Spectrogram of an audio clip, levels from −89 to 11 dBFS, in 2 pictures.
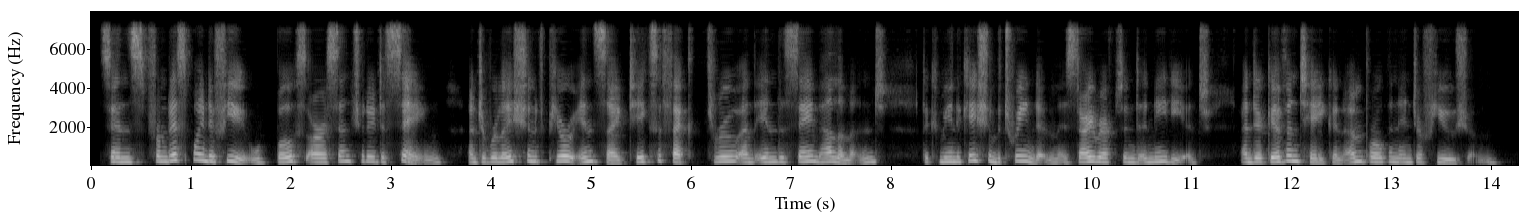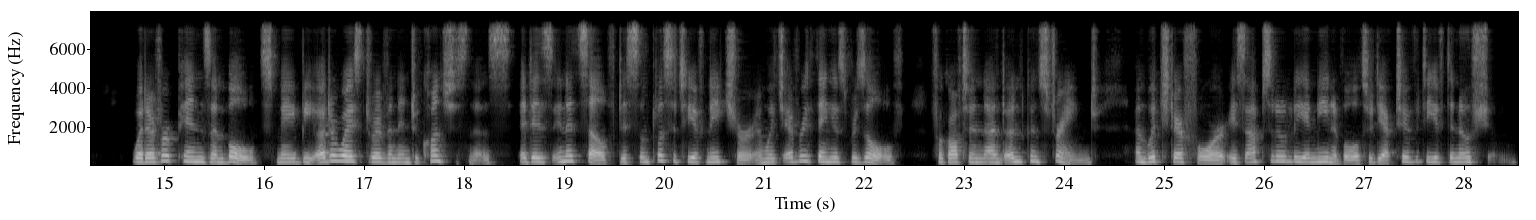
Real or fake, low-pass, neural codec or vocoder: fake; 7.2 kHz; codec, 16 kHz, 0.7 kbps, FocalCodec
